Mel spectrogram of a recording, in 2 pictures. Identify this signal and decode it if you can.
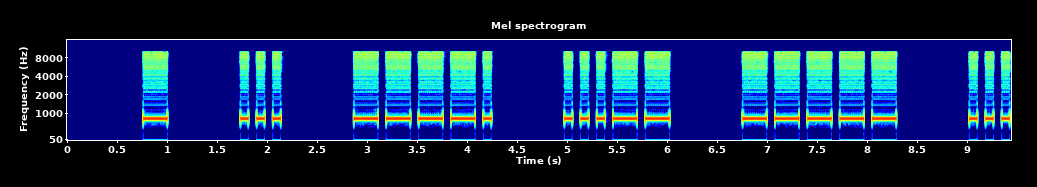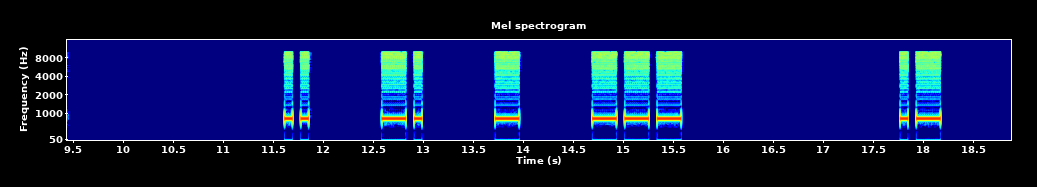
Morse code, heard as a keyed tone, about 15 wpm, spaced as for 8 wpm, 800 Hz. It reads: TS930S INTO A
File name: (spaced) / QSOs Spaced-mp3s / WA7QOX 2 @13 sp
